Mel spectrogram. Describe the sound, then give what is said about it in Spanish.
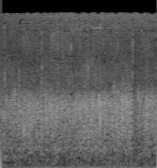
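Congregation applauding during a church service: loud, sustained, tightly packed clapping that stays at full strength from start to finish. “Dele palmas al Dios de la gloria.”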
